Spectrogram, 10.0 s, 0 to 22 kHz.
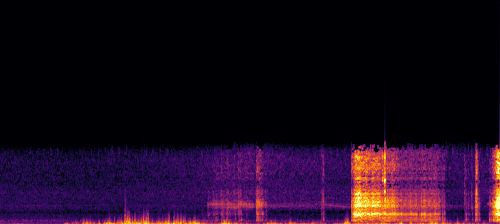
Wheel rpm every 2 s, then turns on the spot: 0, 0, 0, 20, 30.
6-8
